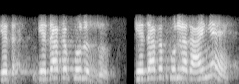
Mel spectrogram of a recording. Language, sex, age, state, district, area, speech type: Hindi, female, 60+, Uttar Pradesh, Varanasi, rural, conversation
